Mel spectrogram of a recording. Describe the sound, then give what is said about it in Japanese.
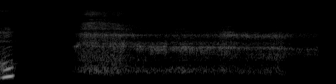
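A slow, deep breath drawn in during a calming bedtime relaxation exercise: one steady, airy inhale lasting about two and a half seconds, preceded by a brief faint vocal sound. “ほらほら、深呼吸して。吸って。”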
